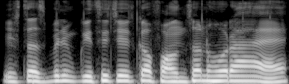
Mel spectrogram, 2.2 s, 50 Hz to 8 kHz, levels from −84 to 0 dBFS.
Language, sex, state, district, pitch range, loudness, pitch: Hindi, male, Jharkhand, Garhwa, 155-180 Hz, -11 LUFS, 175 Hz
